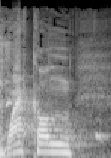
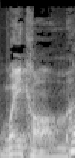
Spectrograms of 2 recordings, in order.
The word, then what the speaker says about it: Wacom: because he's recommended the Wacom... What's that? Cintiq? – It's Wacom, isn't it? Wacom. – No, Wacom. I always said Wacom.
